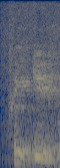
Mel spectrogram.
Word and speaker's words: prie-dieu: Prie-dieu, I think is how it's said in French. That's correct.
